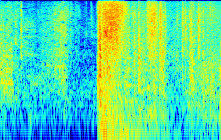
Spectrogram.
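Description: A wooden door bursts open with a heavy crash.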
